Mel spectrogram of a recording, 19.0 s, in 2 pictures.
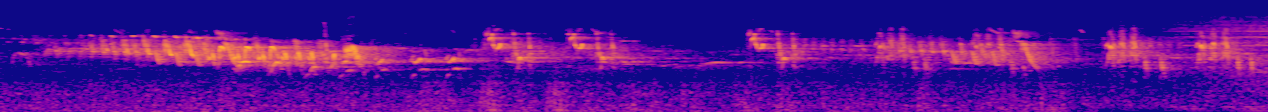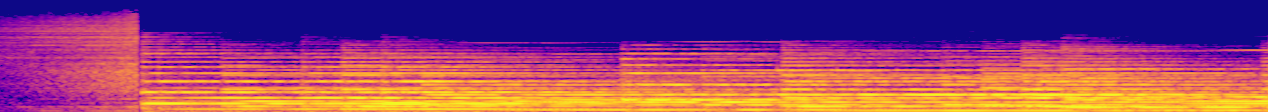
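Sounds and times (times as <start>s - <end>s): small birds chirping in trills: 0.0s - 9.6s.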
